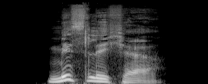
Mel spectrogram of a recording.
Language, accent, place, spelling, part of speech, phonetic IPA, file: German, Germany, Berlin, misslicher, adjective, [ˈmɪslɪçɐ], De-misslicher.ogg
- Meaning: 1. comparative degree of misslich 2. inflection of misslich: strong/mixed nominative masculine singular 3. inflection of misslich: strong genitive/dative feminine singular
